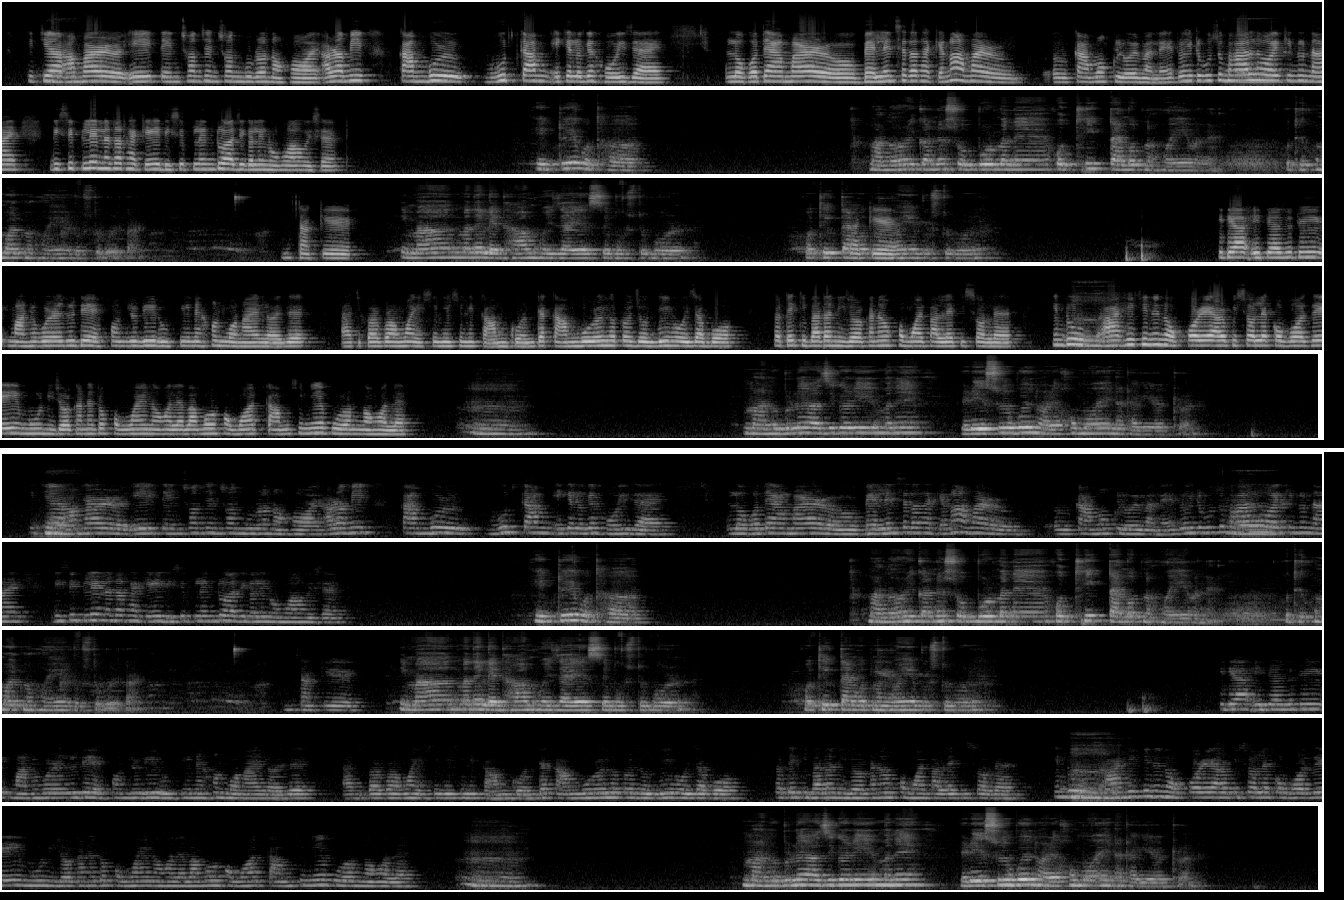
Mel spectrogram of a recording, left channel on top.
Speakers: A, on the left; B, on the right.
A: তেতিয়া
B: উম,
A: আমাৰ এই টেনচন চেনচন বোৰো নহয় আৰু আমি কাম বোৰ বহুত কাম একেলগে হৈ যায়। লগতে আমাৰ অ' বেলেঞ্চ এটা থাকে। ন' আমাৰ অ' কামক লৈ মানেটো সেইটো বস্তু ভাল
B: অঁ,
A: হয়। কিন্তু নাই ডিচিপ্লিন থাকে সেই ডিচিপ্লিনটো আজিকালি নোহোৱা হৈছে।
B: সেইটোৱে কথা। মানুহৰ সেইকাৰণে চববোৰ মানে সঠিক টাইমত নহয়েই মানে। সঠিক সময়ত নহয়েই এই বস্তুবোৰ কাৰণে।
A: তাকে,
B: ইমান মানে লেধাম হৈ যায় আছে বস্তুবোৰ। সঠিক টাইমত
A: তাকে
B: নহয়েই বস্তুবোৰ।
A: অ', এতিয়া-এতিয়া যদি মানুহবোৰে যদি এখন যদি ৰুটিন এখন বনাই লয় যে আজি, পৰা মই এইখিনি এইখিনি কাম কৰিম এতিয়া কাম বোৰো সিহঁতৰ জল্দি হৈ যাব। তহতে কিবা এটা নিজৰ কাৰণেও সময় পালে পিছলে কিন্তু
B: উম
A: অহ সেইখিনি নকৰে আৰু পিছত। কব যে মোৰ নিজৰ কাৰণেতো সময়ে নহলে বা মোৰ সময়ত কাম খিনিয়ে পূৰণ নহলে।
B: উম মানুহ বোলে আজিকালি মানে ৰেচ লবই নোৱাৰে সময়ে নাথাকে সিহঁত।
A: <unintelligible>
